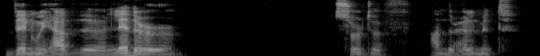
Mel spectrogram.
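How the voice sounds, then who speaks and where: In a very clean recording with a silent background, a man speaks very slowly in a fairly low, monotone voice with flat intonation. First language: not English. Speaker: oil painting teacher. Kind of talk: tutorial. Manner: halting, with frequent repetitions and fillers.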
